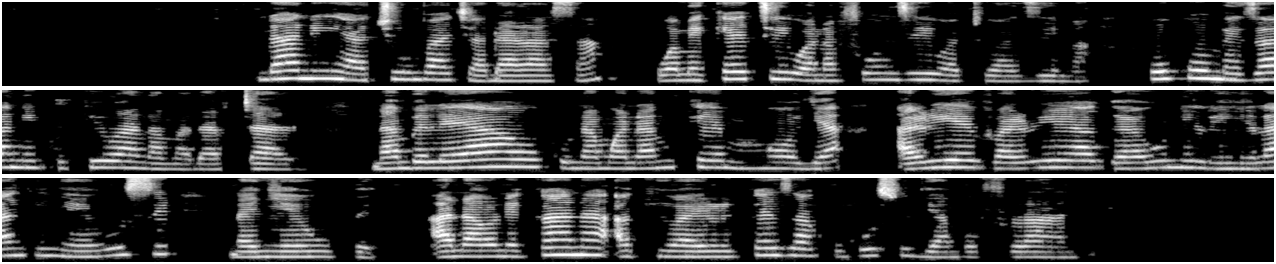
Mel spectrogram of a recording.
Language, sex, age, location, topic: Swahili, female, 25-35, Dar es Salaam, education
